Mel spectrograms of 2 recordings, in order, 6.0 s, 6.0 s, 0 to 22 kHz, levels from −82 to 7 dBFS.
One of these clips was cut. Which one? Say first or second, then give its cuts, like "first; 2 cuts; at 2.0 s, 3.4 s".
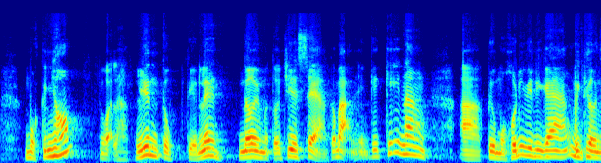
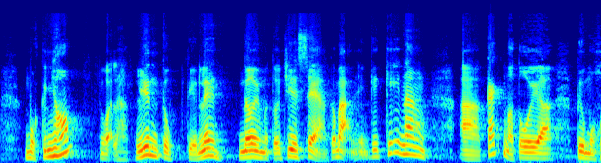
first; 1 cut; at 4.8 s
